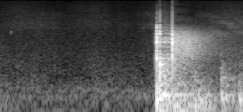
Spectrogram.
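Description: Snooker cue tip striking the white cue ball with power and right-hand side: a sharp clack about one and a half seconds in, followed quickly by further clicks as the white catches the red too thin and the pot is missed.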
